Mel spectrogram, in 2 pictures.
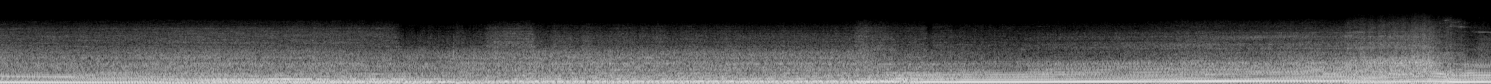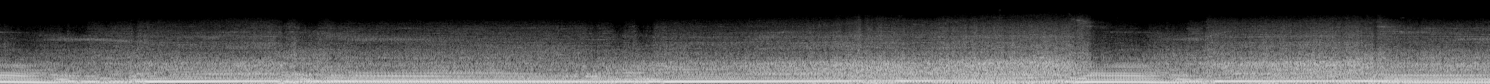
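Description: Blow-through turbocharged 302 V8 accelerating under load on a test drive, with its distributor's mechanical advance cut to 26 degrees and a homemade boost retard fitted. Engine pitch climbs steadily and drops sharply at two upshifts, about a third of the way in and near the end, over steady road and wind noise.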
